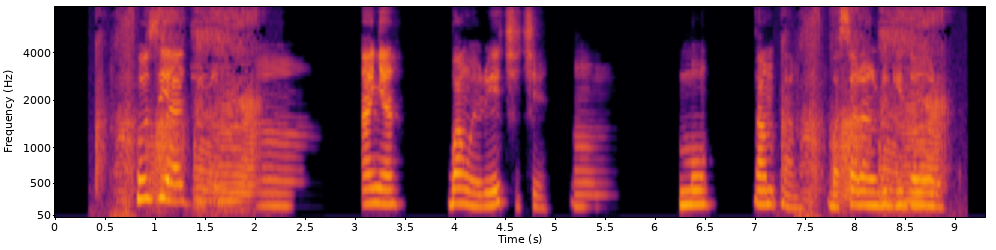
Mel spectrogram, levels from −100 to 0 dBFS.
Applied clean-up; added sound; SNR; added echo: none; Fart; 4 dB; none.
